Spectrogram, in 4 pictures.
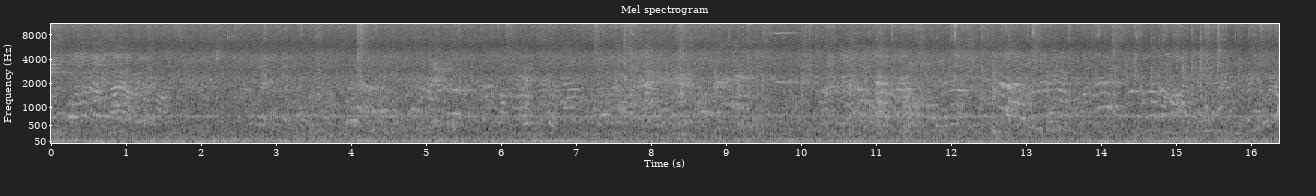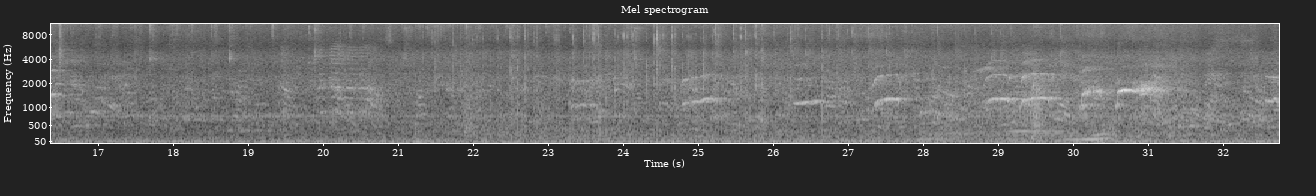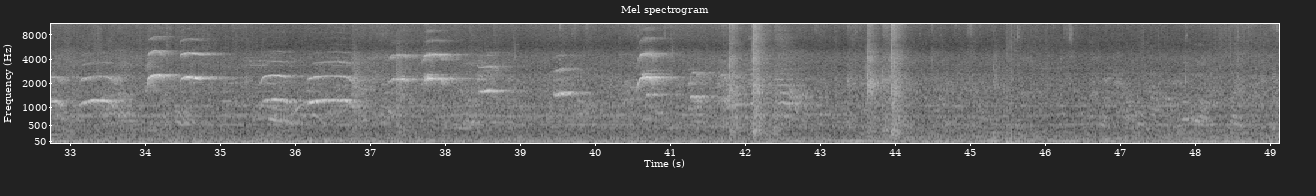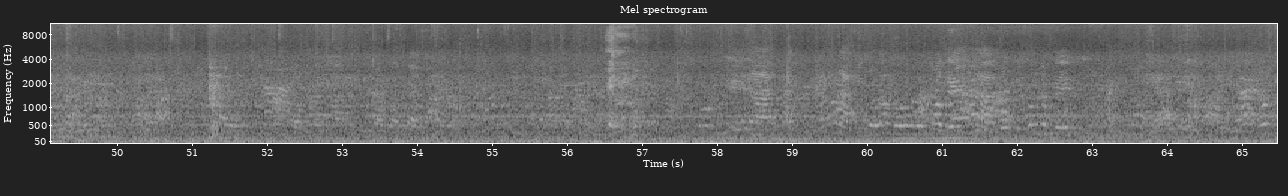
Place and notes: ChiayiStation, TRA, Chiayi City - Station exit
Construction noise, Message broadcasting station, Taxi driver dialogue, Sony PCM D50 + Soundman OKM II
